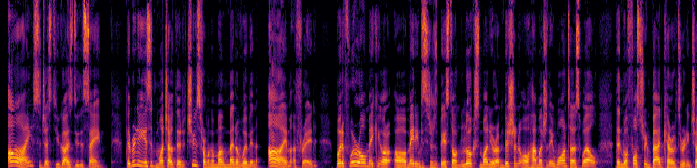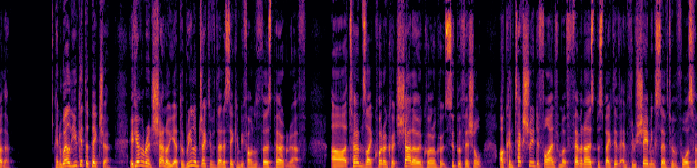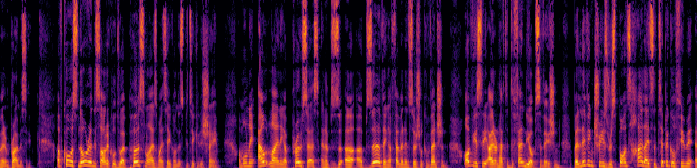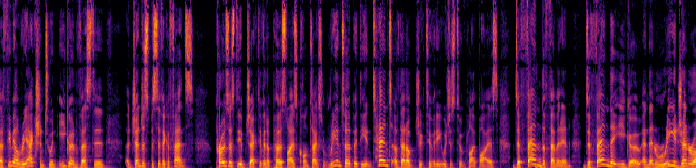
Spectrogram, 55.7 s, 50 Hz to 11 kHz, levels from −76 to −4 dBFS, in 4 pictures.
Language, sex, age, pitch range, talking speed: English, male, 20-39, 140-190 Hz, 190 wpm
